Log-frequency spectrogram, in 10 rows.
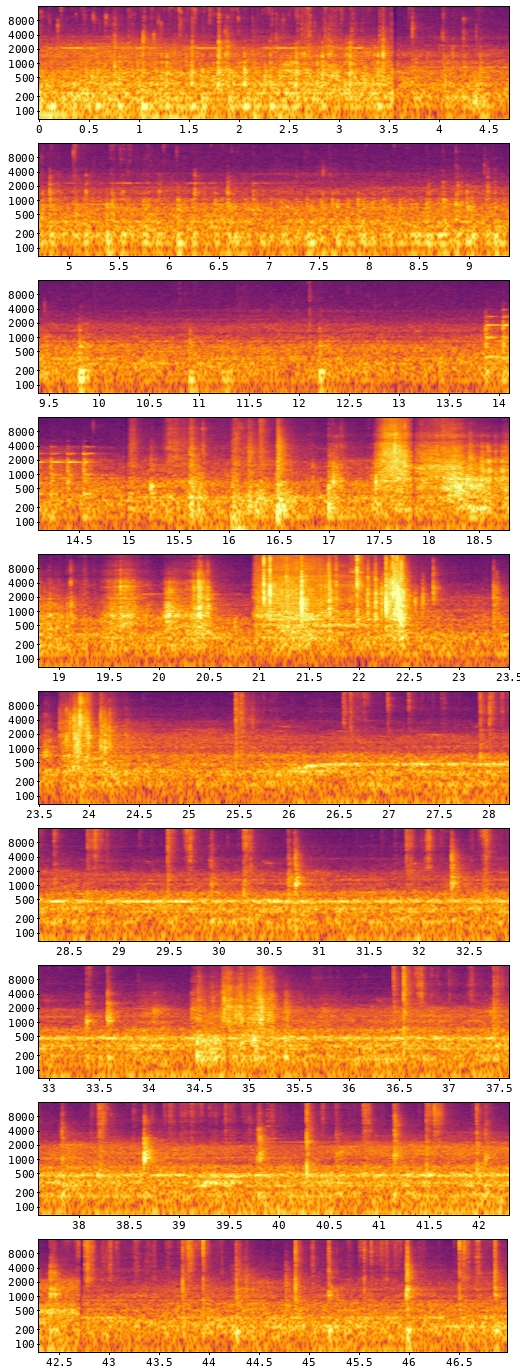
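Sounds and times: cookies being crushed: 21.0 - 24.4
plastic packaging crinkling: 21.0 - 24.4, 34.4 - 35.4
steady hum: 22.9 - 46.9.

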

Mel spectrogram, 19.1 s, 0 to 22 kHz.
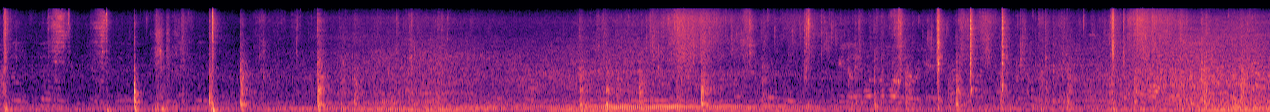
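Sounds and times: low engine hum: 4.4 - 12.7, 15.4 - 19.0.

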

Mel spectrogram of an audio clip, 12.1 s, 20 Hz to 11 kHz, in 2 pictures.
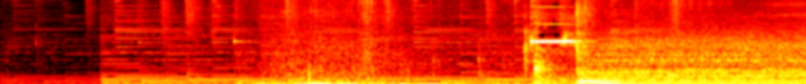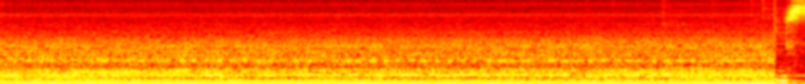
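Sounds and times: microwave oven humming: 3.9 - 11.9.

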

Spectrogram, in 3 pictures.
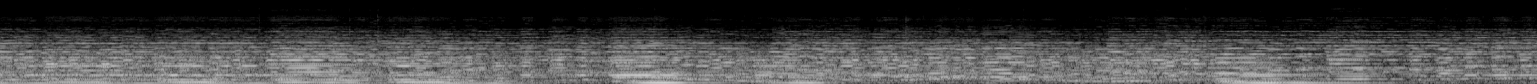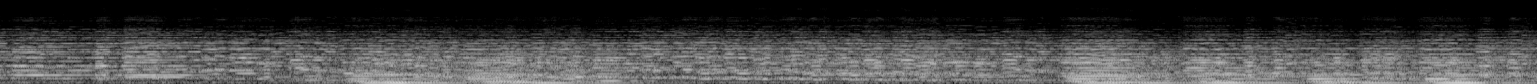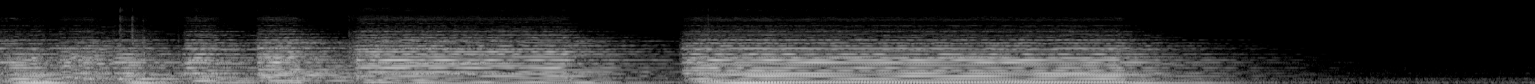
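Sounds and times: deep organ bass notes: 0.0 - 43.4
pipe organ chords: 0.0 - 44.2.

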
